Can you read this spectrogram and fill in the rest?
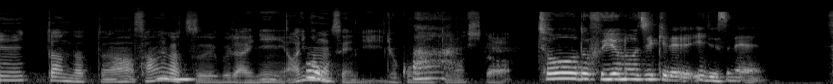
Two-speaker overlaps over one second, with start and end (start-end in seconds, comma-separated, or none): none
